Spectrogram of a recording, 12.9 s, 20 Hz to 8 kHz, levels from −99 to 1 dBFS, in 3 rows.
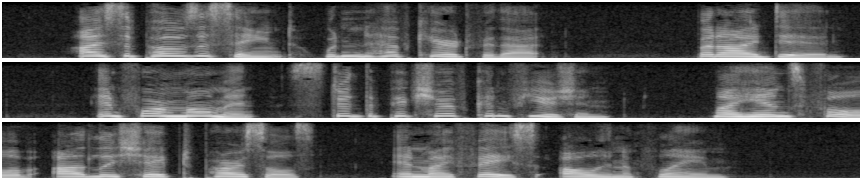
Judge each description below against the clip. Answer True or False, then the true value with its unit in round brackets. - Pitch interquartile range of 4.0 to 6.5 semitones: True (5.3 semitones)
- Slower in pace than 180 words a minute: True (165 wpm)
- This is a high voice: True (265 Hz)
